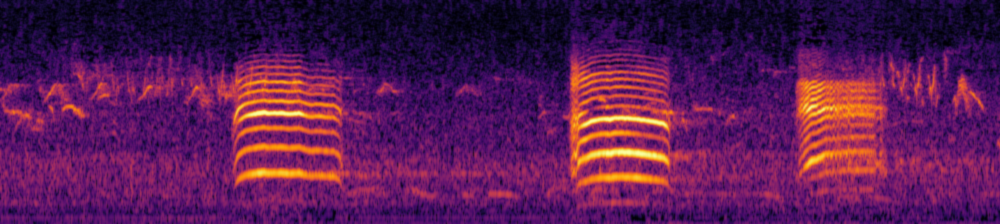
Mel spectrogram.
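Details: Sheep bleating three times, each a loud, wavering, harmonic-rich cry of about a second, spaced a few seconds apart, with faint bird chirps in the background.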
